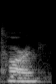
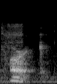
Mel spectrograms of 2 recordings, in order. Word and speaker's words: Tark: That sounds, yeah, not Targ, but Tark.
